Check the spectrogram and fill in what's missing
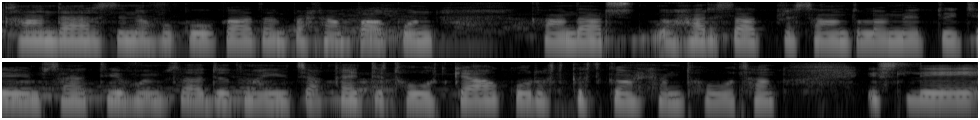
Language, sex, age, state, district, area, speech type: Kashmiri, female, 18-30, Jammu and Kashmir, Anantnag, rural, spontaneous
